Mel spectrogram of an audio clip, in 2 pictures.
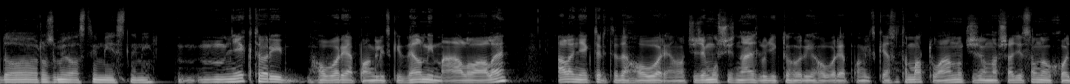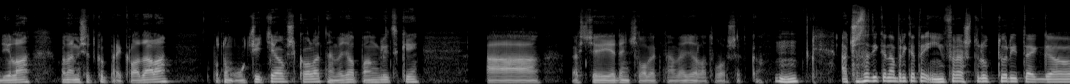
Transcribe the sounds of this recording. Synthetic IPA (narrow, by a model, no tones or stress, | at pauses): d̪ɔɾɔzumiʋalst̪imimɪɛst̪nimi | ɲɪɛkt̪ɔɾiːɦɔʋɔɾɪapɔaŋɡlit͡skiʋɛʎmimaːlɔalɛ | alɛɲɪɛk̚t̪ɔɾiːt̪ɛd̪aɦɔʋɔɾɪanɔt͡ʃiʒɛmusiːʒnaːjzɟʎuɟiːkt̪ɔɦɔɾiːɦɔʋɔɾɪapɔaŋɡlit͡skijaːs̬ɔ̃mt̪amːalt̪uaːnut͡ʃiʒɛɔnafʃaɟɛsɔmnɔʊxɔɟilaɔnamifʃɛt̪̚kɔpɾɛklad̪ala | pɔt̪ɔmut͡ʃicɛlfʃkɔlɛt̪anʋɛɟɛlpɔaŋɡlit͡ski | a | ɛʃcɛjɛd̪ɛnt͡ʃlɔʋɛk̚t̪amʋɛɟɛlat̪ɔt̪ɔfʃɛt̪kɔɦ̩at͡ʃɔs̬at̪iːkadnap̬ɾikat̪ːɛjʔinfɾaʃt̪ɾuk̚t̪uːɾit̪ak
